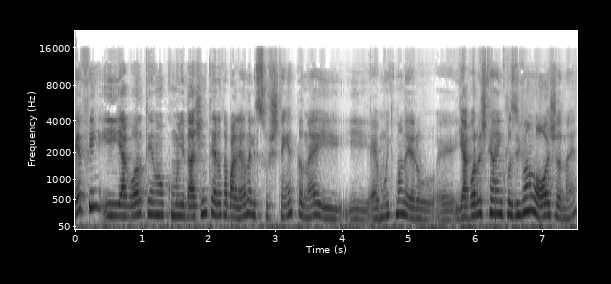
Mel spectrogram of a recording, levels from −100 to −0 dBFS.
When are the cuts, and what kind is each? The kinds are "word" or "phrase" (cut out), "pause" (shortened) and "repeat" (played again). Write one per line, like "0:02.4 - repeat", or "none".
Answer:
none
